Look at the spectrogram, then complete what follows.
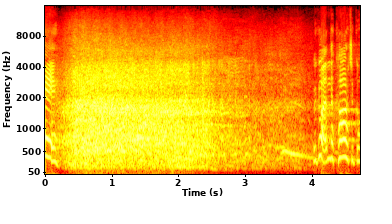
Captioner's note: audience laughing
